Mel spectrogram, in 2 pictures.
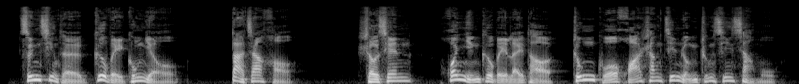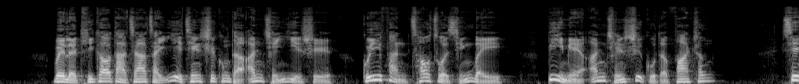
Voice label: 男-解说词-夜间施工注意事项, 配音案例

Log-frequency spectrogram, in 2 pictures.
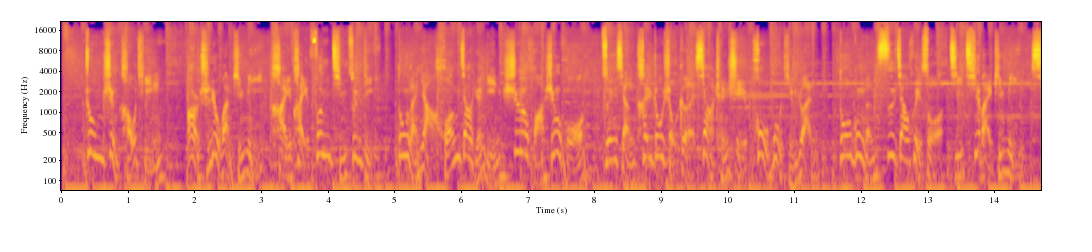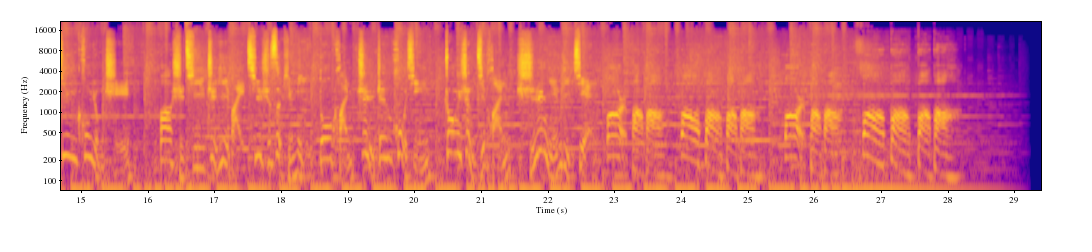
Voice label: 男80 地产; 中盛豪庭; 央视农广

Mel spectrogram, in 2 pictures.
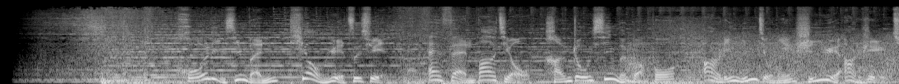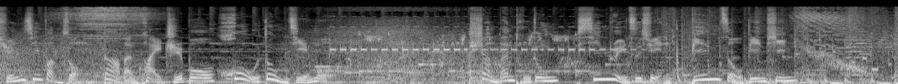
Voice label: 男80 广告 新闻广播, 国语男声配音; 杭州新闻广播; 央视农广

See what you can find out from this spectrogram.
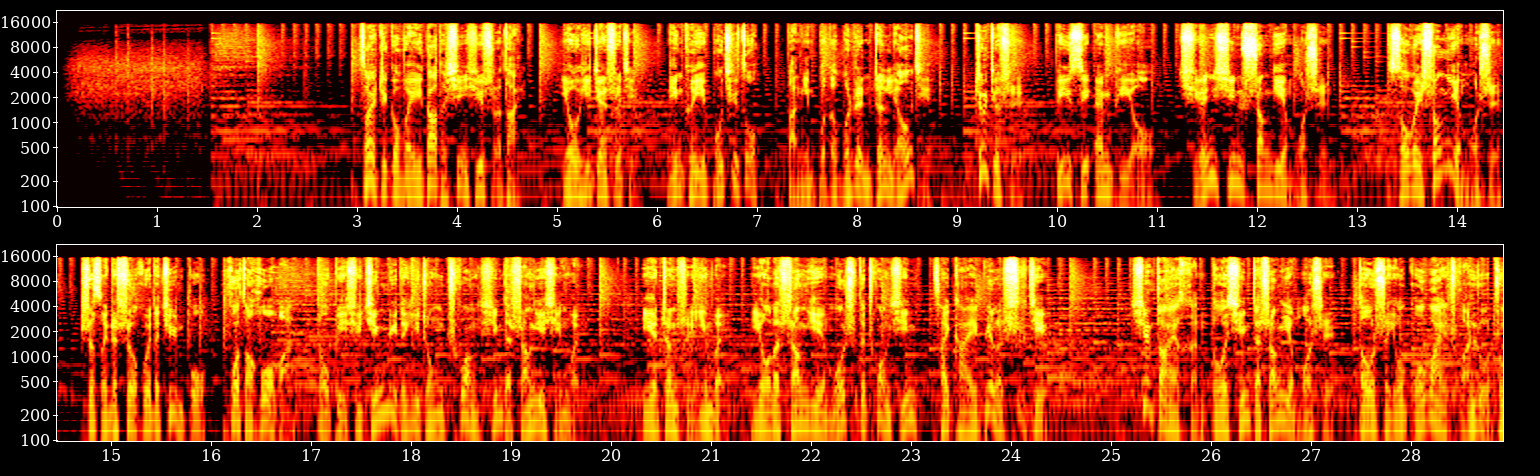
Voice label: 国语男声配音 科技感 磁性; 商业模式; 央视老师

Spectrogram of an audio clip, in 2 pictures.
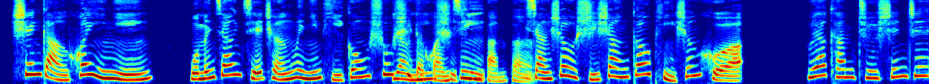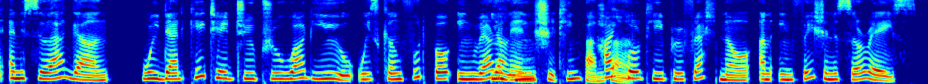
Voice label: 女 欢迎词; 深港欢迎您

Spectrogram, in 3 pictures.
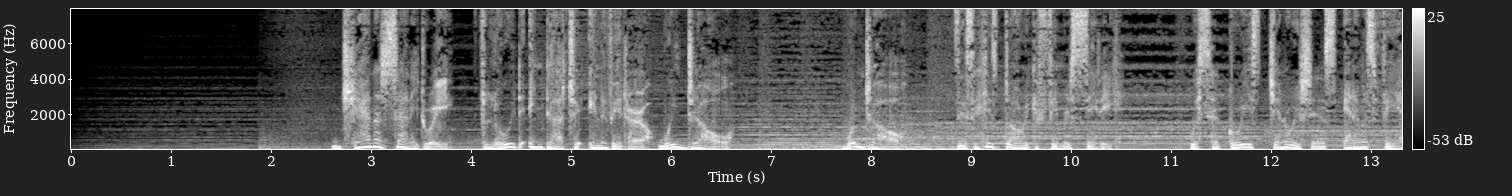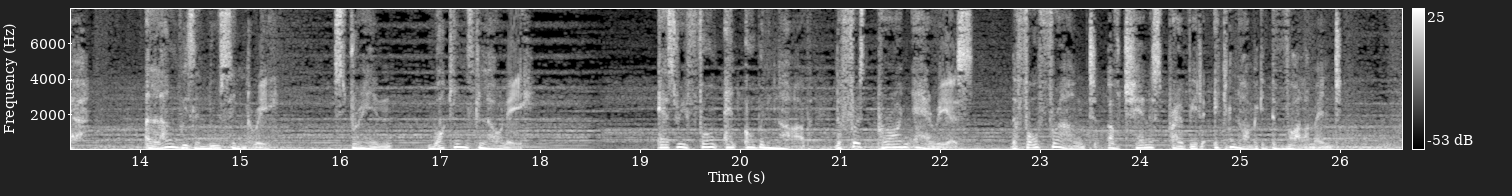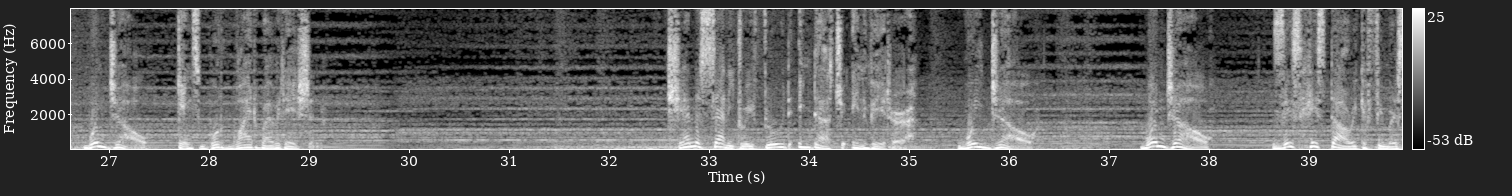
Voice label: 英男

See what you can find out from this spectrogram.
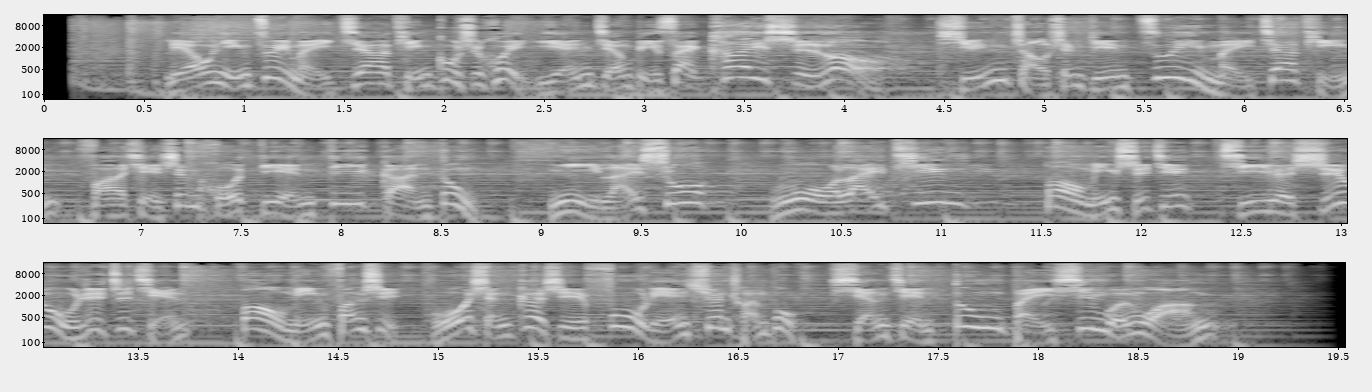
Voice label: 男 广告, 国语男声配音, 浑厚; 辽宁交广

